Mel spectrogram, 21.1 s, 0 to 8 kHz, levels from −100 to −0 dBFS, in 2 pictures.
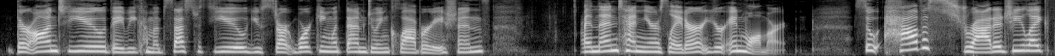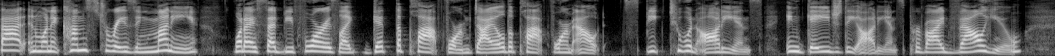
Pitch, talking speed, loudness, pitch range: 245 Hz, 170 wpm, -18 LUFS, 220-265 Hz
